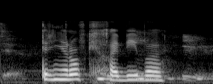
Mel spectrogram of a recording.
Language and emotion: Russian, neutral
